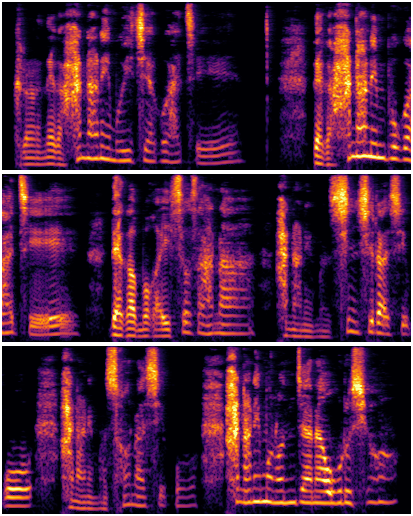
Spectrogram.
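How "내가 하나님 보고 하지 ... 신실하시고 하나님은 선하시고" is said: normal talking voice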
